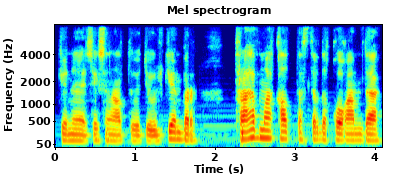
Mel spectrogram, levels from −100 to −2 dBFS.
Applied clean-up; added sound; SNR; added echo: none; none; none; none.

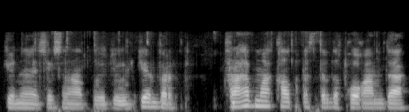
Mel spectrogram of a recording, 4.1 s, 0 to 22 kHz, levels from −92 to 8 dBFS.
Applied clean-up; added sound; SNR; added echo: neural mask model Resemble Enhance denoiser.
